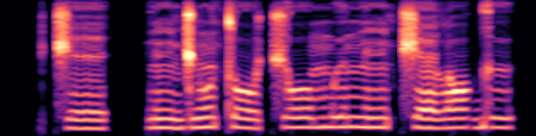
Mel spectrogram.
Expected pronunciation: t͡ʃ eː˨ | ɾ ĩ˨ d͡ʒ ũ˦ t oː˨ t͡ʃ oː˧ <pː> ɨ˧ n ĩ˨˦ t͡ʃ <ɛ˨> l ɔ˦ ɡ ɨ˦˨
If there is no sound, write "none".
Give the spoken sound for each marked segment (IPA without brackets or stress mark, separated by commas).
m, ɛ˨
